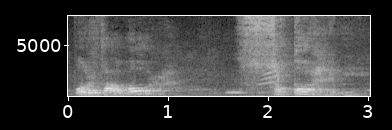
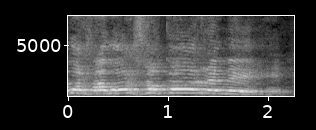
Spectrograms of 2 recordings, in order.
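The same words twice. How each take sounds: First: Begging. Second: Fervent plea with a long-held "socórreme"; begging loudly. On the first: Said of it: "ella le rogaba". (ruego bajo y pausado) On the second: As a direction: cry out for help, stretching the last word. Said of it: "que hincada le rogaba". (ruego clamoroso y prolongado) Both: Acted.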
